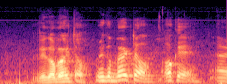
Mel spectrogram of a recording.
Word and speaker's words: Rigoberto: How pronounce the first name? Rigoberto.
